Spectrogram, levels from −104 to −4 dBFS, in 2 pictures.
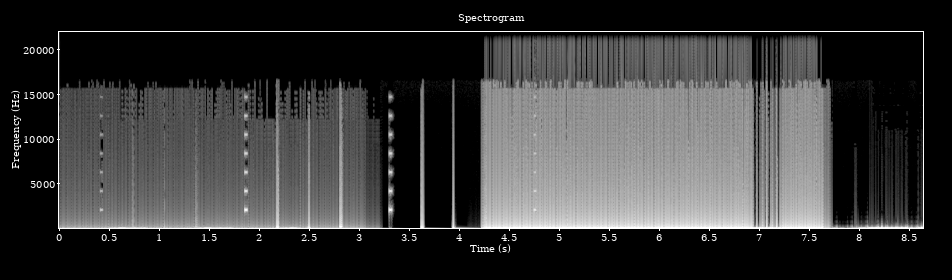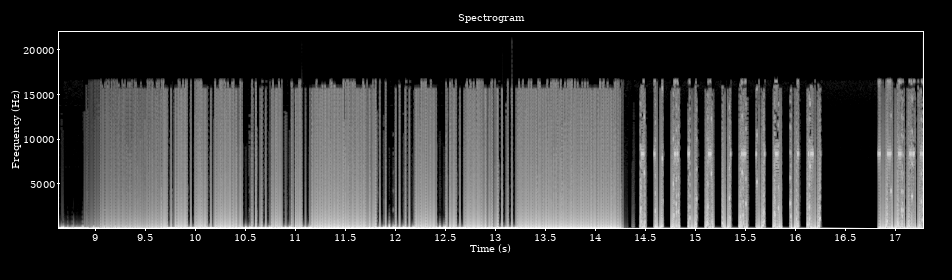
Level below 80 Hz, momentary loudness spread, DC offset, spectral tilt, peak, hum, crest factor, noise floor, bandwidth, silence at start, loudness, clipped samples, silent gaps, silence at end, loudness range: -8 dBFS; 16 LU; under 0.1%; -5.5 dB/octave; 0 dBFS; none; 6 dB; -72 dBFS; 16.5 kHz; 0 s; -11 LUFS; 0.3%; none; 0 s; 12 LU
